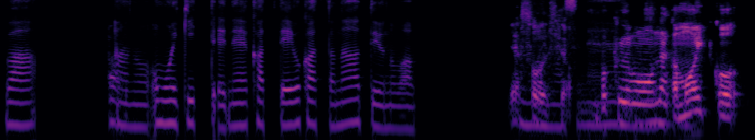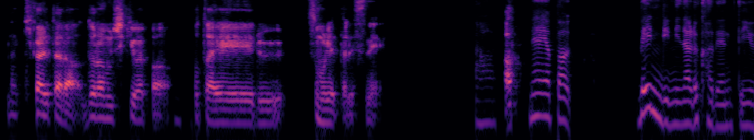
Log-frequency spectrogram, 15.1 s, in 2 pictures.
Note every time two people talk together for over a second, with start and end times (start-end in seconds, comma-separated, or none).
5.2-7.0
